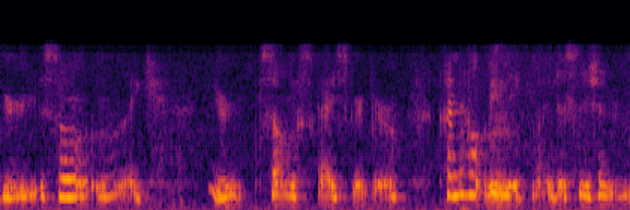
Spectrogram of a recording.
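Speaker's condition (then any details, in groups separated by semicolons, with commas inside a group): Cerebral palsy; from infancy, difficulty moving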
